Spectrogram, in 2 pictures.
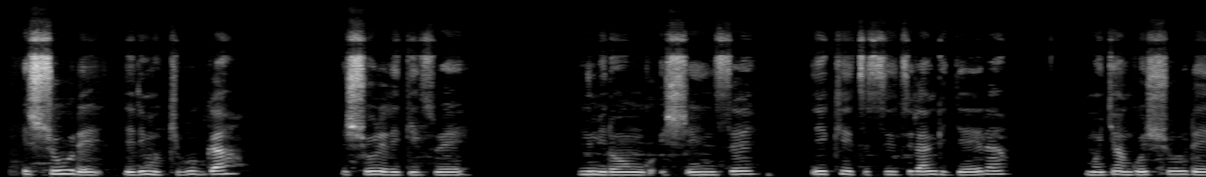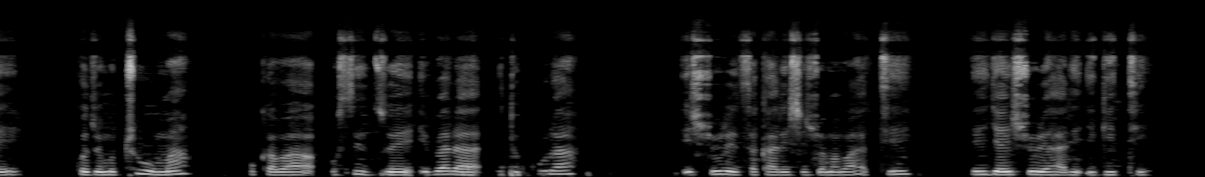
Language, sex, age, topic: Rundi, female, 36-49, education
